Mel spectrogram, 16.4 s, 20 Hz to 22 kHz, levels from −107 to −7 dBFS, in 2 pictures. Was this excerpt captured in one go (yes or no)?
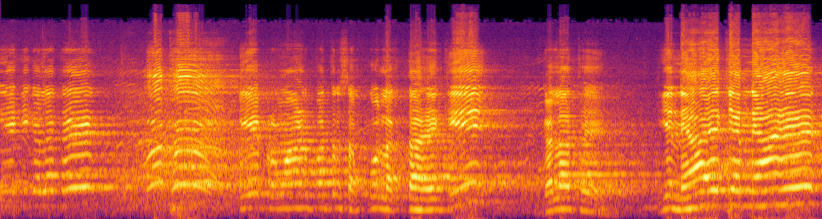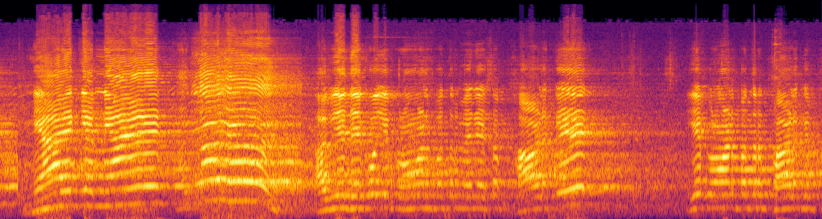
no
